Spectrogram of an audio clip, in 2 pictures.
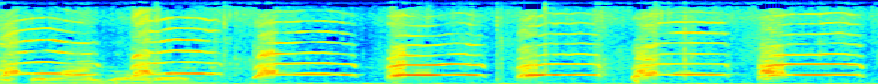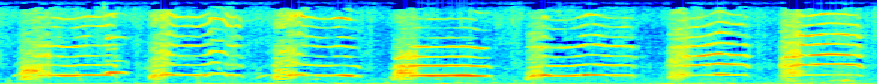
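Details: Hungry village dogs, a mother and her puppies, being fed by a neighbor: high, tonal whines with bright overtones, rising then flattening, repeated roughly every half second in a steady series, with a brief lower cry at the start.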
